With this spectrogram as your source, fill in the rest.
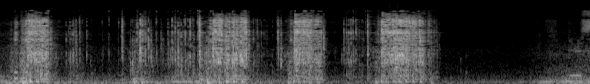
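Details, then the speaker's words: Eaton Beamer III scooter during rebuild, kickstarting with choke fully on: harsh scraping rasp in short bursts on each kick; better reaction than electric start and fuel is flowing, but something is still wrong, cause unconfirmed. "okay so we are getting a better reaction from the Kickstart than we are with the electric ignition"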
